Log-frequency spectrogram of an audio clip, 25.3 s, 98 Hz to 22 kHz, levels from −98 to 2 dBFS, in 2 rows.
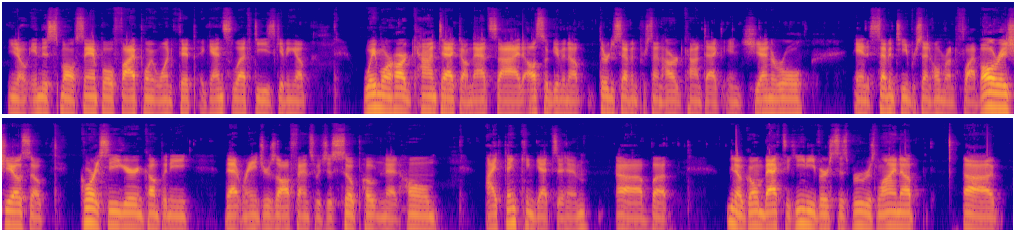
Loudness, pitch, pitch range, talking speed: -26 LUFS, 105 Hz, 100-115 Hz, 160 wpm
